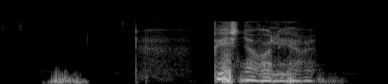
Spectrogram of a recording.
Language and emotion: Russian, sad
